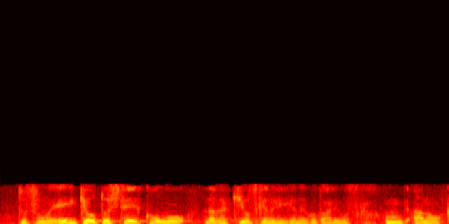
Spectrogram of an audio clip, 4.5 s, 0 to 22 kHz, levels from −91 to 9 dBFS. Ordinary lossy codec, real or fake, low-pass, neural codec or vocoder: AAC, 16 kbps; fake; 7.2 kHz; codec, 16 kHz in and 24 kHz out, 1 kbps, XY-Tokenizer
